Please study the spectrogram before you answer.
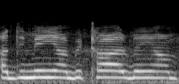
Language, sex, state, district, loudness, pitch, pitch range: Rajasthani, male, Rajasthan, Churu, -10 LUFS, 310 Hz, 300-315 Hz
